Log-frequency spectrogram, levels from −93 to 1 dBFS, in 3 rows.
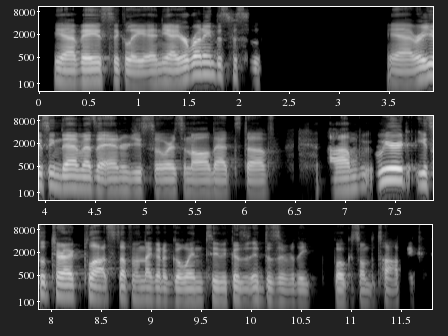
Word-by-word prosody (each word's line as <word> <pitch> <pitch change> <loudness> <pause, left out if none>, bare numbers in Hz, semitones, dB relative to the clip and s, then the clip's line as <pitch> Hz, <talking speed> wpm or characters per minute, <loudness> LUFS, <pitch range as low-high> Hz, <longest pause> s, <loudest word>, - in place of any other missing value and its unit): Yeah, 115 -2 +2
basically, 120 -3 +2
and 110 +2 -3
yeah, 120 -1 +3
you're - - +4
running 180 0 +3
this 160 -3 -10
facil - - -15 1.3
Yeah, 110 -1 -1
we're - - +3
using 165 -1 -1
them 140 -1 +4
as 130 - +1
an - - +3
energy 120 0 -2
source 115 0 -5
and 110 - -8
all 110 +1 +1
that 105 -1 -5
stuff, 105 0 -5 0.6
um, 125 +5 -1
weird 220 +1 +8
esoteric 145 -4 +1
plot 125 -1 +1
stuff 130 -1 -5
I'm 120 - -9
not 120 -1 -4
gonna 120 -1 -5
go 110 +1 -4
into 110 +1 -6
because 110 0 -7
it 115 0 -9
doesn't 110 -2 -11
really 105 0 -14 0.2
focus - - -7
on - - -11
the - - -27
topic. - - -10
115 Hz, 195 wpm, -24 LUFS, 110-135 Hz, 1.3 s, weird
